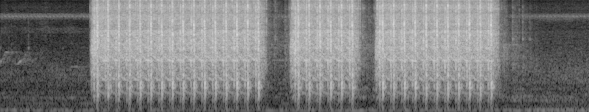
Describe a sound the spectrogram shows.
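A toy gun fires rapid bursts outdoors.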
